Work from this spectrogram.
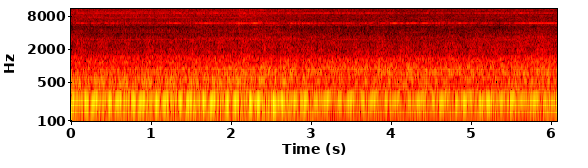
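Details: Beko washing machine on its last legs: loud droning roar with a steady low tone pulsing about three times a second during spin; owner suspects the rubber behind the drum, cause unconfirmed.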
